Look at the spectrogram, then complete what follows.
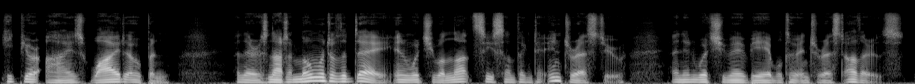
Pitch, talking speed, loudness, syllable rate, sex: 105 Hz, 225 wpm, -19 LUFS, 5.7 syllables/s, male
